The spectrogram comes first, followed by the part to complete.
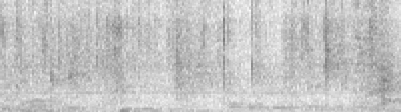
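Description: Several people talking at once, with music underneath.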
